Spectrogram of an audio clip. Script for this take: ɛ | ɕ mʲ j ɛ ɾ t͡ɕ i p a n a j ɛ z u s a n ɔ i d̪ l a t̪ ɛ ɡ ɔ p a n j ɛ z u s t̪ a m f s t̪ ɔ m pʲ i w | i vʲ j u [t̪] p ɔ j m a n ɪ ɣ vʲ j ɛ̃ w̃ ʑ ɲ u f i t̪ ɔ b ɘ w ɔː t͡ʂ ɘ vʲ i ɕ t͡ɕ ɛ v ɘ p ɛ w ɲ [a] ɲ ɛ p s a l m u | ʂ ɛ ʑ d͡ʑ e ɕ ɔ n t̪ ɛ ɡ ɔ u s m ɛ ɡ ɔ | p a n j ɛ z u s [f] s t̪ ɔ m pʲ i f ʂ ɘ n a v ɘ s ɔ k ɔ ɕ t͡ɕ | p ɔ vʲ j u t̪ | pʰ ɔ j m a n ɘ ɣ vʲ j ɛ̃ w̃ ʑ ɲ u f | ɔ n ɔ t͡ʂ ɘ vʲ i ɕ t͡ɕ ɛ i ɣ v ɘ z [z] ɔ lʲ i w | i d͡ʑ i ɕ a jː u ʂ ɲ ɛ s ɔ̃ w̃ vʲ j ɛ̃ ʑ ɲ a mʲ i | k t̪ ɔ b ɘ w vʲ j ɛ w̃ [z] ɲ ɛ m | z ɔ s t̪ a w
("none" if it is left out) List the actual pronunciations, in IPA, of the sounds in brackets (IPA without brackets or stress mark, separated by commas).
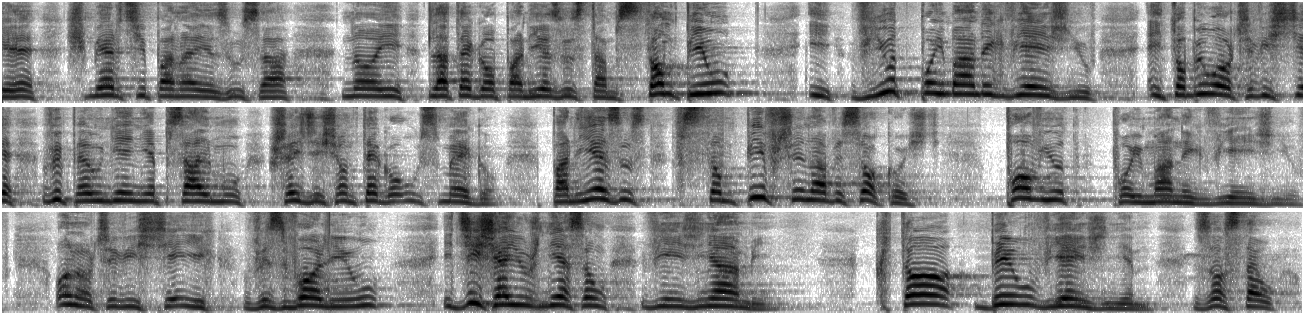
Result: t̪, e, f, v, ʑ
